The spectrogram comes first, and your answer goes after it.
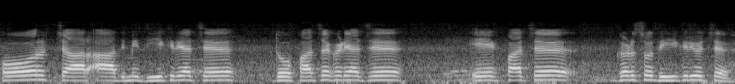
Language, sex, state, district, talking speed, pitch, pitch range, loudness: Rajasthani, female, Rajasthan, Nagaur, 140 wpm, 190 Hz, 180-200 Hz, -13 LUFS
